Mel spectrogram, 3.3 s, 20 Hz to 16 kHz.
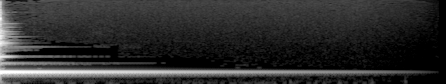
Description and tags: Kalimba (note A + harmonics)
A cheap kalimba recorded through a condenser mic and a tube pre-amp (lo-cut ~80Hz).
Tuning is way far from perfect.
ethnic, instrument, african, thumb-piano, piano, kalimba, thumb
